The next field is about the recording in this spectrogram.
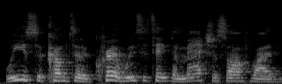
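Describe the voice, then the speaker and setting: A man's voice: fairly high pitch, quick pace. A man from Haiti, a podcast guest talking in casual chat, reflective and musing, often trailing off and restarting.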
